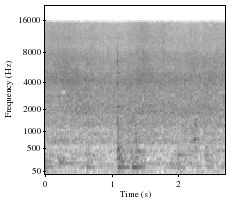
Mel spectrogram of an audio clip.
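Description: Potatoes with a little flat bean (shim) frying in a pan that was briefly covered to soften them, now stirred, giving a steady close sizzle with scraping spatula strokes and no voices.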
